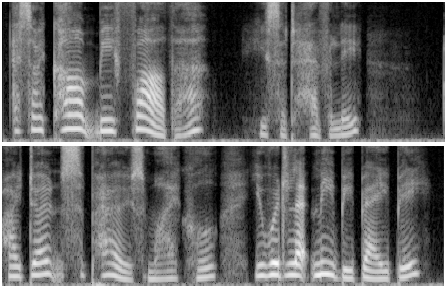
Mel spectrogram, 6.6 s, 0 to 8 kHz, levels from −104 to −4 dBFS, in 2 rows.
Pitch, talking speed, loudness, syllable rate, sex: 210 Hz, 165 wpm, -20 LUFS, 4.7 syllables/s, female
